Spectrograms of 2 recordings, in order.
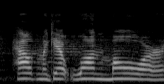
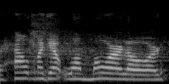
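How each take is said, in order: First: Drawn-out half-joking plea to God; slow joking plea. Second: Slow, louder mock-imploring plea; pleading joke prayer. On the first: Retold or imitated. Nurse jokingly asks the Lord for one more, slow plea. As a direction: stretch it out like a lighthearted prayer. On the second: Nurse jokingly begs the Lord for another, louder plea. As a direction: beg the Lord with a playful edge.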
